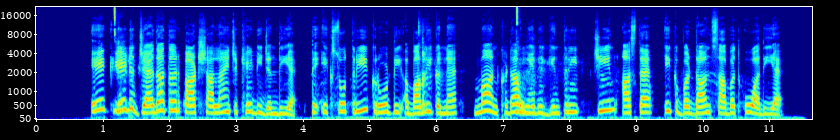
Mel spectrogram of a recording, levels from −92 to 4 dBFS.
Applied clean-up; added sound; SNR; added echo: neural mask model Resemble Enhance denoiser.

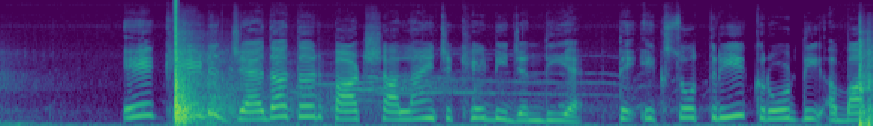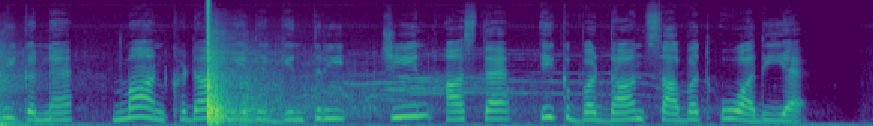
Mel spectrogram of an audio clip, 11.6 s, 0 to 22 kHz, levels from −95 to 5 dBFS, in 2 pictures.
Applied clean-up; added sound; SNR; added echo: none; Fireworks; -1 dB; none.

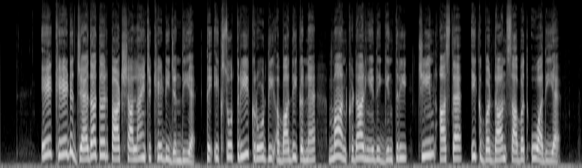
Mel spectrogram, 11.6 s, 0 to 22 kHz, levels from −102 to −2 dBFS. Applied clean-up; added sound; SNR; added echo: none; none; none; none.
